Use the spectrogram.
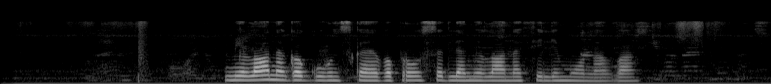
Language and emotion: Russian, neutral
